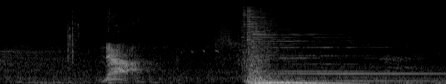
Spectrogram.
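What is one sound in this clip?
A game menu opens with a short whoosh and chime.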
